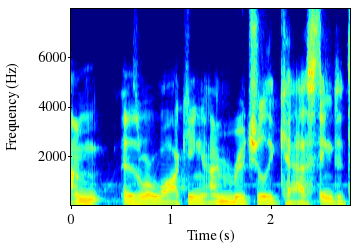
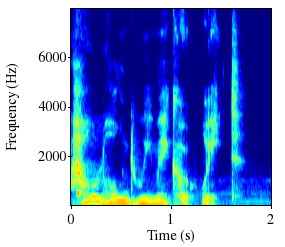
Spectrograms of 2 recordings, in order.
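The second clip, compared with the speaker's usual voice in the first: dropping into a stage whisper, slightly higher pitch; 7 semitones higher than usual. A character looks at a companion and asks: very hushed voice. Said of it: "in a very hushed voice".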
